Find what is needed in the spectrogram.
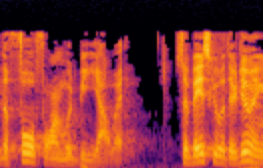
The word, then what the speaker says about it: Yahweh: The current pronunciation, if you're curious, Yahweh, comes from the fact that the shortened form that is seen at times in the Hebrew Bible is just the first part, the YH, pronounced as Yah.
